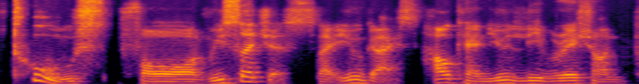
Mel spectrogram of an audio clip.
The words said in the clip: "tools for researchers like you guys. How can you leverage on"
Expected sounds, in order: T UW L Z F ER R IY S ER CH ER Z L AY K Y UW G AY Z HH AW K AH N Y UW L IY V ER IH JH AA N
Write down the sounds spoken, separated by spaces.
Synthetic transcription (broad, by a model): T UW L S F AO R IY S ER CH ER S L AY K Y UW G AY S HH AW K AH N Y UW L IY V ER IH SH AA N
